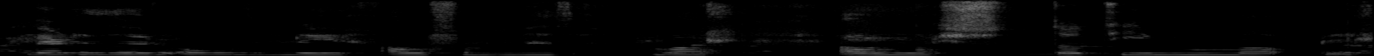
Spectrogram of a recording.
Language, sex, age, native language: Icelandic, male, 13, Icelandic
